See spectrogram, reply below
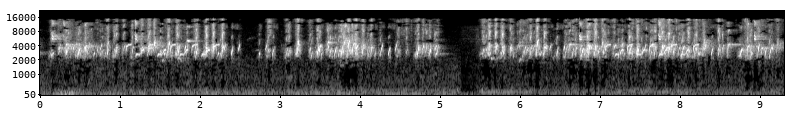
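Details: European goldfinch song for training captive birds during moult: two long bursts of bright, rapid twittering and tinkling trills, split by a short silent gap near mid-clip.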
